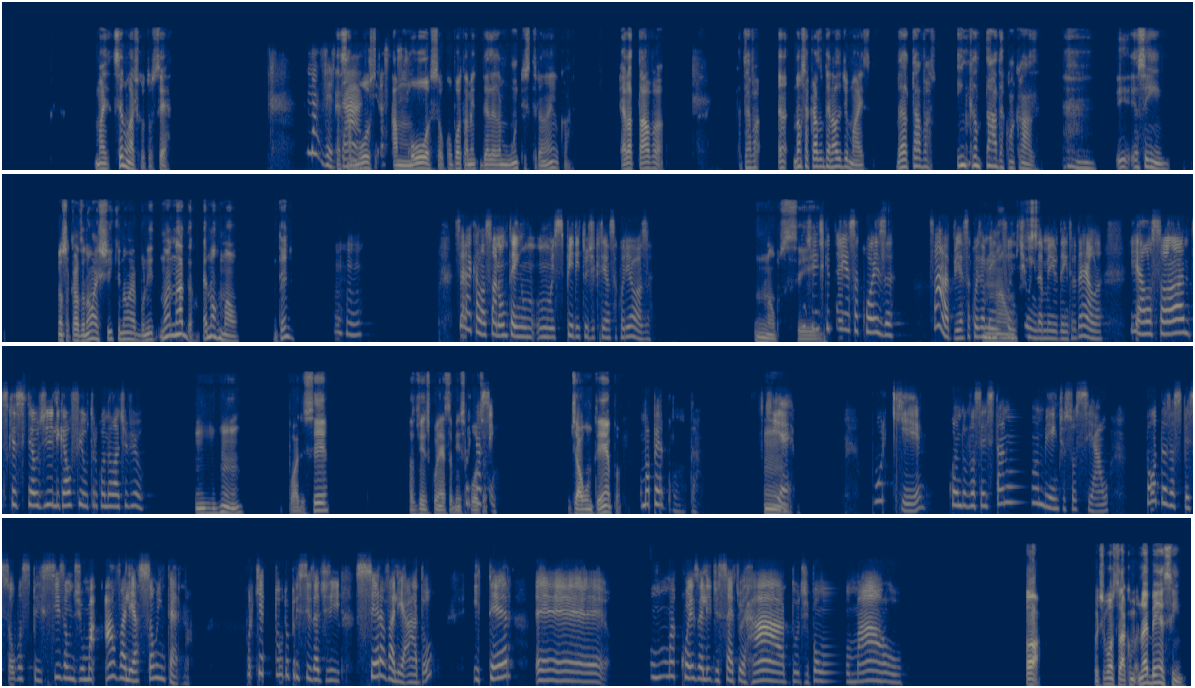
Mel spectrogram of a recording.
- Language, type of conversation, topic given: Portuguese, advice, O que você pode fazer para não se sentir deslocado em eventos sociais?
- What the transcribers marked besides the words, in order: tapping; static; other background noise; gasp; distorted speech; drawn out: "eh"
